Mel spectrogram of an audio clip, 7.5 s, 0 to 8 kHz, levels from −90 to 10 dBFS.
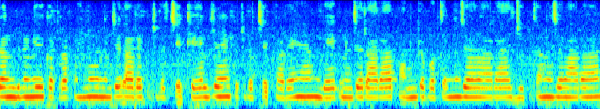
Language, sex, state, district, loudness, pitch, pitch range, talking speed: Hindi, male, Punjab, Fazilka, -16 LUFS, 230 Hz, 225-235 Hz, 255 wpm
